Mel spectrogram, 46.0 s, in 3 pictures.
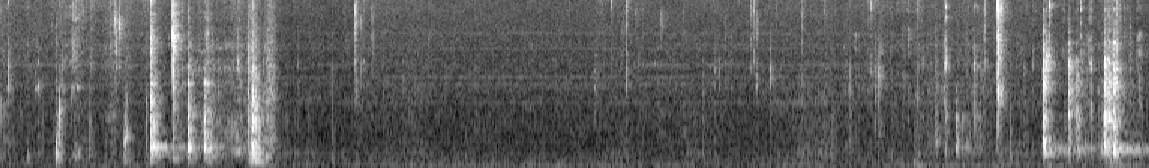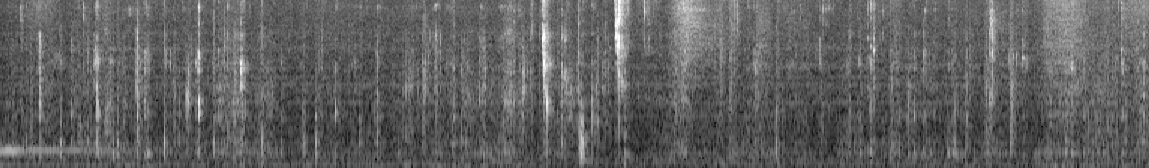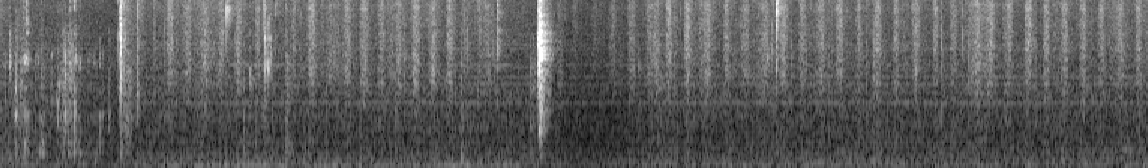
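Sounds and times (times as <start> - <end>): ceramic dish knocked and ringing: 13.9 - 17.4
chewing and biting food: 17.2 - 24.1.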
